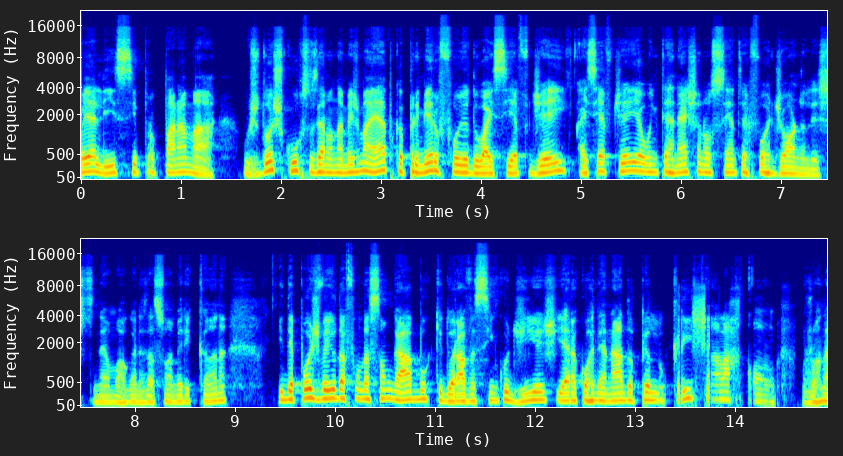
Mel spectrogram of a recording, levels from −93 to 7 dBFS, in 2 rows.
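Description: From 13.19 to 14.69 s the speech breaks into repeated packet loss, giving a robotic, choppy sound: 23 short gaps up to 40 ms each get patched by stretching the last sound, concealing about a third of that stretch.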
